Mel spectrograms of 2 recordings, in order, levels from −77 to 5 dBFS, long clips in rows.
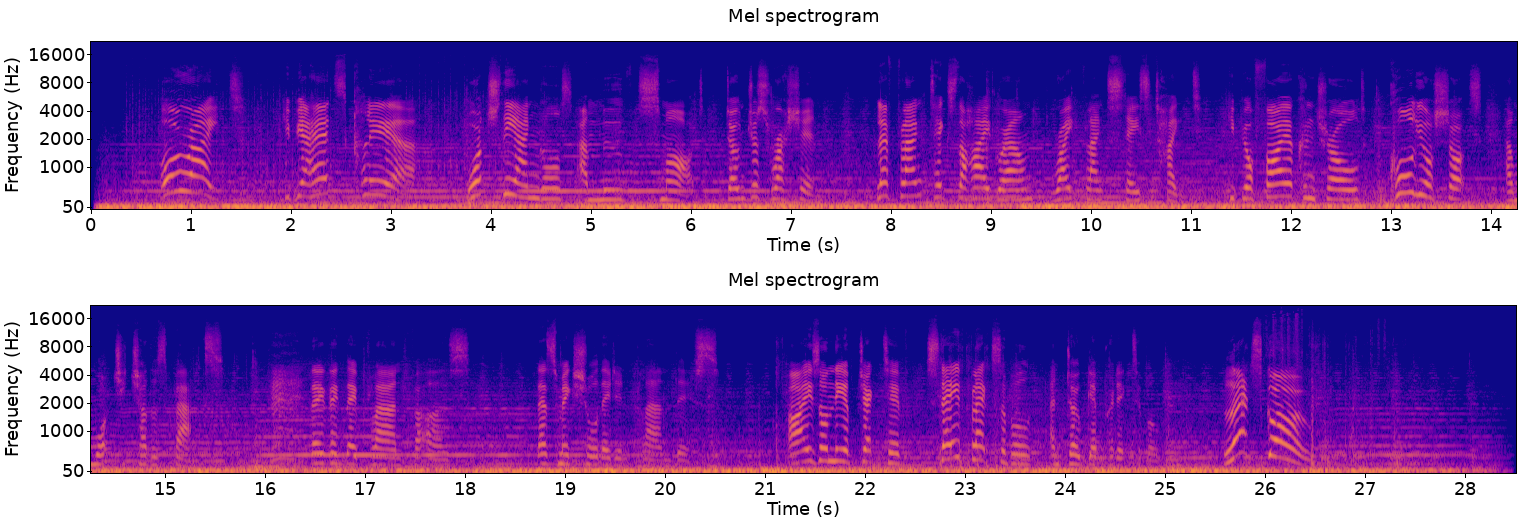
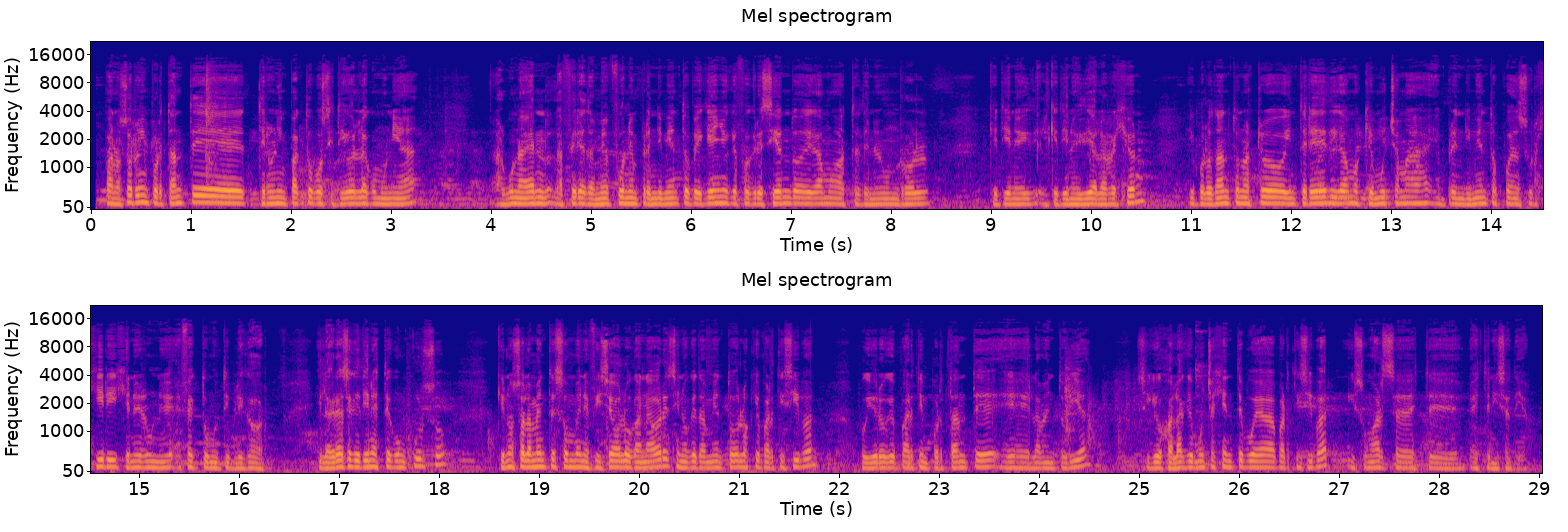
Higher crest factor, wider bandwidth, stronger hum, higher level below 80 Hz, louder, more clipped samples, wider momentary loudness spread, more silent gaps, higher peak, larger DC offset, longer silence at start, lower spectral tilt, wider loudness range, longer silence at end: about the same, 14 dB vs 18 dB; second, 13 kHz vs 15.5 kHz; neither; first, -26 dBFS vs -46 dBFS; second, -25 LUFS vs -20 LUFS; neither; second, 6 LU vs 9 LU; neither; second, -10 dBFS vs 0 dBFS; neither; about the same, 0.05 s vs 0.05 s; second, -5 dB/octave vs -6.5 dB/octave; about the same, 3 LU vs 4 LU; about the same, 0.1 s vs 0 s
